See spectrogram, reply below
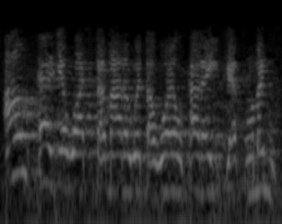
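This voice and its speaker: An actor playing a belligerent park soapbox orator, declaiming and sneering in old-time radio comedy style. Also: male voice, high-pitched, moderate pace, a little hiss or hum, lightly acted. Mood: ranting. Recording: muffled old radio broadcast, faint audience.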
